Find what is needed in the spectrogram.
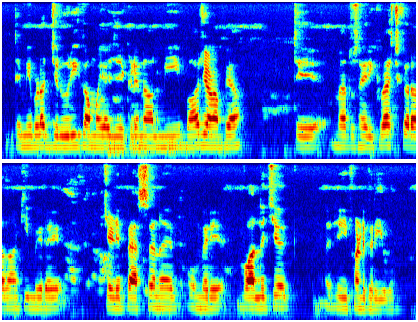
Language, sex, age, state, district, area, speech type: Dogri, male, 30-45, Jammu and Kashmir, Jammu, urban, spontaneous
